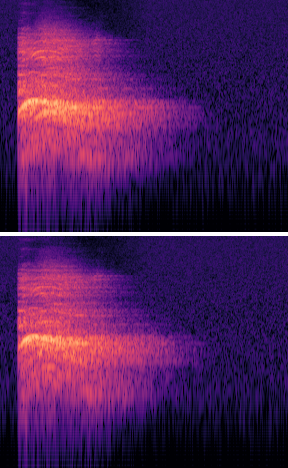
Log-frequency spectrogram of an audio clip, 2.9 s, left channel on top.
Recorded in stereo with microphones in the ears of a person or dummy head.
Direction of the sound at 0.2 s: 15° left (ahead or behind).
